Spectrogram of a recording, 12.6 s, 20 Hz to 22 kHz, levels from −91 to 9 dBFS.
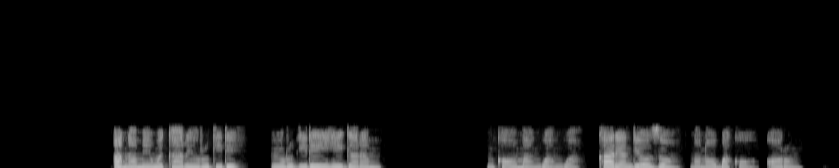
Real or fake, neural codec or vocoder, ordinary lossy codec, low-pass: real; none; none; 5.4 kHz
